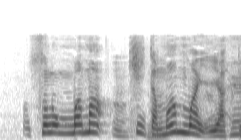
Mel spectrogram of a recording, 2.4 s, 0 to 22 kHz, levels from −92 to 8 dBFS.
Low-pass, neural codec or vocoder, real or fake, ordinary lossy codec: none; none; real; none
